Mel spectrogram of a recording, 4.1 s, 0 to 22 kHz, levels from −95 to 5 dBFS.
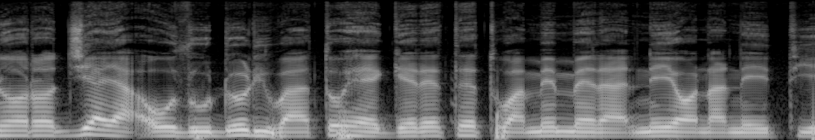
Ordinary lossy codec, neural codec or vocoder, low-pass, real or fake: none; none; none; real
